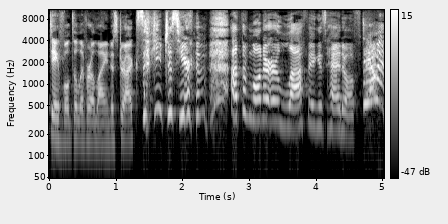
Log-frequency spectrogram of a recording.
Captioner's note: laughs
